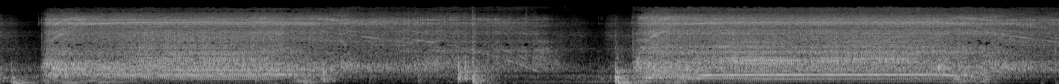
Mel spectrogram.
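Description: Corded jigsaw cutting through plywood subfloor: the motor runs steadily while the blade saws, stops briefly about six seconds in, then cuts again and tails off near the end.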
